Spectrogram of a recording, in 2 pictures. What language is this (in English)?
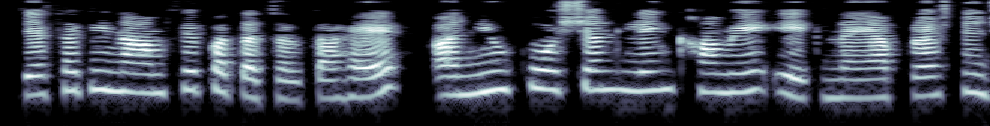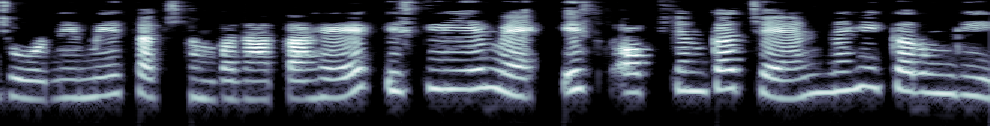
Hindi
